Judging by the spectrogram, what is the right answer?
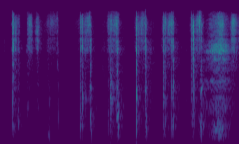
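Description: Oracle cards shuffled in quick, crisp bursts of riffling and flicking, a close, steady run of papery snaps and slides with no voices.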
